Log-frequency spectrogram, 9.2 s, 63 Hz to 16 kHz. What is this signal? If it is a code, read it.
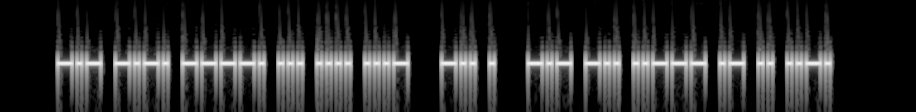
Morse code, heard as a keyed tone, about 25 wpm, 700 Hz. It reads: KC9SHV DE KD2AIF
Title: USA Callsign DE Callsign - 6 Characters - 25wpm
